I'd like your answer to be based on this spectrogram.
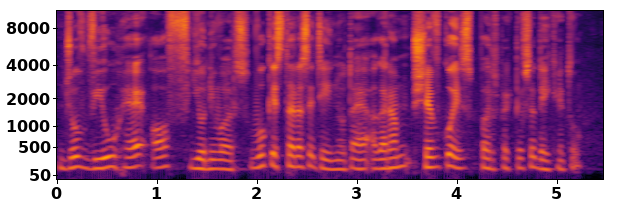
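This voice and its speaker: A man speaks at a moderate pace in a fairly high, somewhat breathy voice. His tone is dark and mellow, with ordinary pitch variation. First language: not Hindi-dominant, weak Hindi (speaking Hindi). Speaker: podcast host. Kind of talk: podcast interview.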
